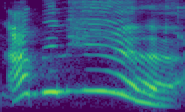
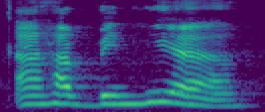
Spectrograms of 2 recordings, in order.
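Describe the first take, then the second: First: Very high, loud exclamation; indignant squeal of a reply; exclaimed protest. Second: Slow, deliberate "have"; firm, drawn-out insistence on "have"; insistent stress on HAVE. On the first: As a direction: protest loudly, pitch shooting right up. Protesting a viewer's where-have-you-been. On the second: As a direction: lean on "have", spacing the words out. Insisting on the same reply. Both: Real, not acted.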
